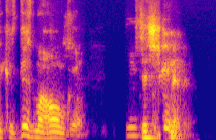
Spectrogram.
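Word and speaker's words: Tichina: Tashina.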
